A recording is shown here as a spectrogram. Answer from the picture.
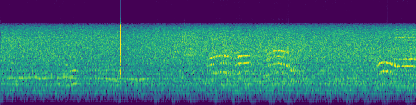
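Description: Animal cries: a string of short calls that rise and fall in pitch, heard mostly in the second half, over a steady background hiss, with one sharp click about two and a half seconds in.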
